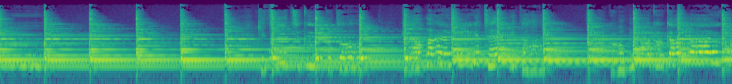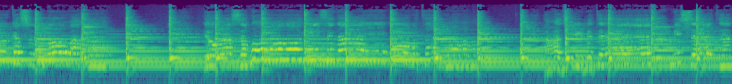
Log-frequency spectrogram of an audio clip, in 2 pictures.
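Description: A ukulele strummed in steady, evenly spaced chords while a man sings a slow ballad over it. The first few seconds are ukulele alone before the voice comes in.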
